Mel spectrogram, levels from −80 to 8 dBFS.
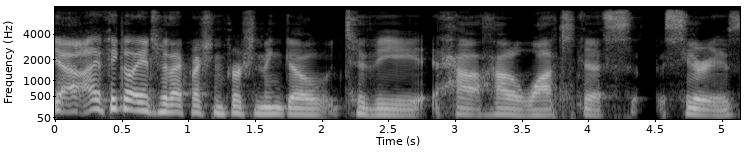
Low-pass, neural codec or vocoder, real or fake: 7.2 kHz; codec, 44.1 kHz, 3.4 kbps, Pupu-Codec; fake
